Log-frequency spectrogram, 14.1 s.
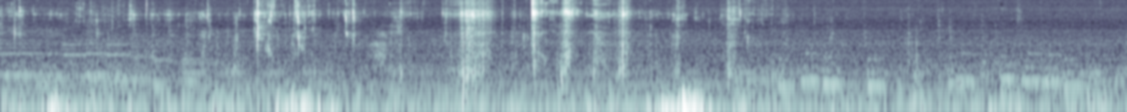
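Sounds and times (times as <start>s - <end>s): wet chewing and biting: 0.0s - 10.5s.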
